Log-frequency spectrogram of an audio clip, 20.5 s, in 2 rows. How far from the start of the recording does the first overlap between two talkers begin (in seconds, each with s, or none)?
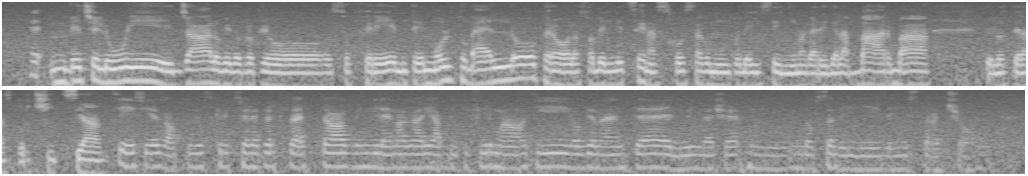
none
